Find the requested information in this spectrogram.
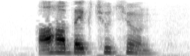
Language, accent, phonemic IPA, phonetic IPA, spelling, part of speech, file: Armenian, Eastern Armenian, /ɑhɑbekt͡ʃʰuˈtʰjun/, [ɑhɑbekt͡ʃʰut͡sʰjún], ահաբեկչություն, noun, Hy-ահաբեկչություն.ogg
- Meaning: 1. terrorism 2. instance of terrorism, terroristic act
